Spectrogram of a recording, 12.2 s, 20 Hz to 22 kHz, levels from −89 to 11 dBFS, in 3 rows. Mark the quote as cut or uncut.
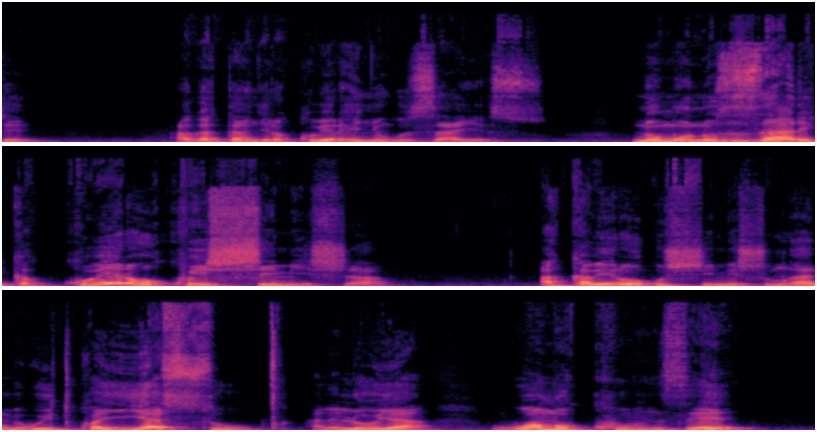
uncut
